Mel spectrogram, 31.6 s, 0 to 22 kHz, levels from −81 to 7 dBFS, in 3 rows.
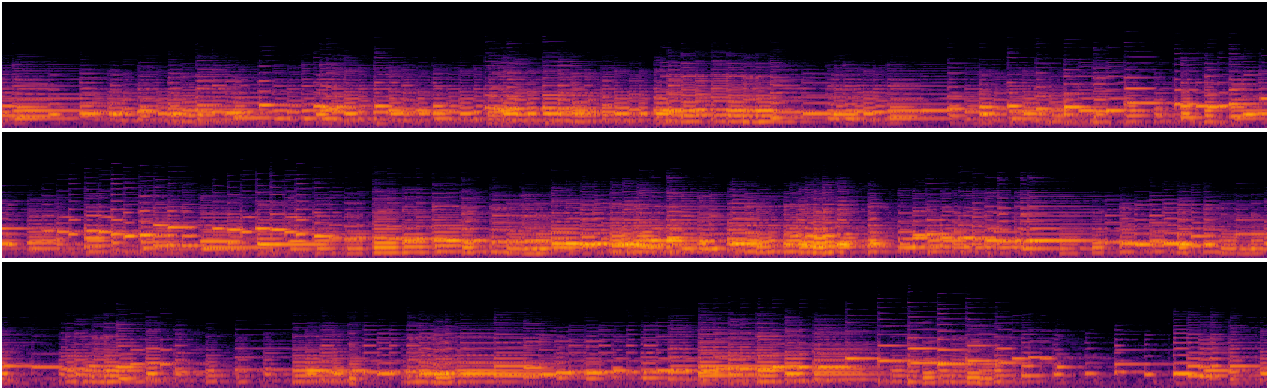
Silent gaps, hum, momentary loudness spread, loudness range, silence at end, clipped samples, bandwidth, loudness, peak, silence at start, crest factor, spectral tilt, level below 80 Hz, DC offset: none; none; 7 LU; 5 LU; 0 s; under 0.1%; 5.8 kHz; -19 LUFS; -2 dBFS; 0 s; 16 dB; -9.5 dB/octave; -52 dBFS; 0.1%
